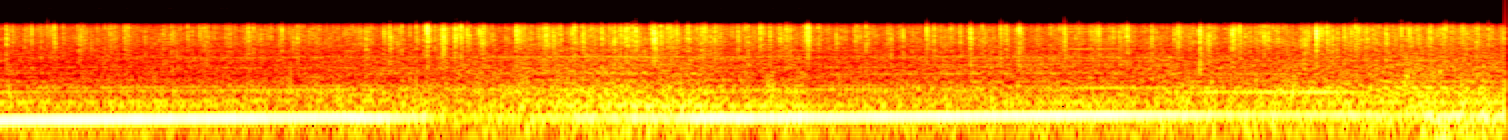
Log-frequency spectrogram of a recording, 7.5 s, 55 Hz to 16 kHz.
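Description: Mini Cooper S R53's supercharged 1.6-litre four-cylinder engine heard from inside the cabin, pulling at steady revs on track. About two seconds in the engine note drops briefly, then picks up again at a slightly higher pitch.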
